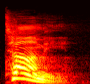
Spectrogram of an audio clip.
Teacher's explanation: If I say, for example, the name Tommy, I put a puff of air after the T. If I take away that puff of air, I would say Tommy. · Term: Aspirated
